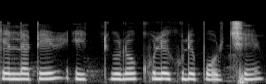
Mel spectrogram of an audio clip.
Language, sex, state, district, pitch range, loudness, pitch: Bengali, female, West Bengal, Cooch Behar, 245-255 Hz, -14 LUFS, 250 Hz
